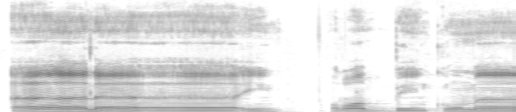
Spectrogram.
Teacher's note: را کو موٹا کرنا ہے، با کے ساتھ ملائیں گے، با کے اوپر تشدید زور دیں گے ، اگلے با کو نون سے ادا کریں گے، کاف کو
